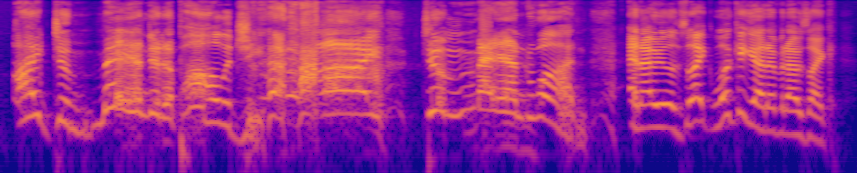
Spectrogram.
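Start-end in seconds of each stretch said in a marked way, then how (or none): 0.1-4.4 put-on very drawn-out, high, slow yell. Telling how a mocked guest stamped his feet and demanded an apology; retelling a yell. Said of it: "And he yells".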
